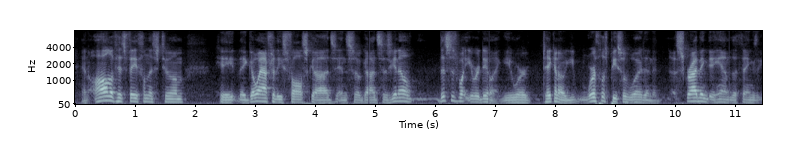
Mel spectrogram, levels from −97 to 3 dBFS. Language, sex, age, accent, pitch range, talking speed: English, male, 50-69, American, 95-160 Hz, 215 wpm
